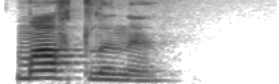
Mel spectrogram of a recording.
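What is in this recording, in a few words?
"мавтлыны" Komi, female; kpv audio dict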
